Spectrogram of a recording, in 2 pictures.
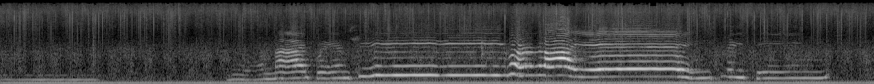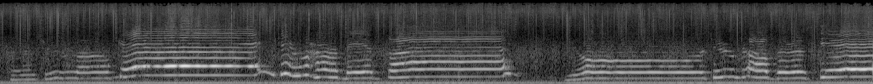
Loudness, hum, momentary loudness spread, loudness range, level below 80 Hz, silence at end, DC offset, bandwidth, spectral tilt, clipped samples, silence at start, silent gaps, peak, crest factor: -22 LUFS; none; 15 LU; 9 LU; -36 dBFS; 0 s; under 0.1%; 19.5 kHz; -3.5 dB/octave; under 0.1%; 0 s; none; -2 dBFS; 20 dB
